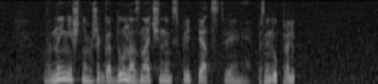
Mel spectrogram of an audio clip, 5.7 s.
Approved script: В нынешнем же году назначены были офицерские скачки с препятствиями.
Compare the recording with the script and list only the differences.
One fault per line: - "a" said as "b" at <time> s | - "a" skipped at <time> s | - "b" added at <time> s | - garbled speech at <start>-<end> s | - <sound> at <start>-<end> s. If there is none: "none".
- "были офицерские скачки" skipped at 2.5 s
- garbled speech at 3.9-4.4 s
